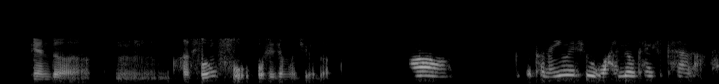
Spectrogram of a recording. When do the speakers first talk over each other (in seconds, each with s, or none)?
none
